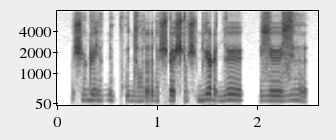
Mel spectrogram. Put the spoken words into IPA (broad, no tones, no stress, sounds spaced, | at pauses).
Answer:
ʃ ɔ̤ ɖ ø ɾ ə̤ ɠ ɛ̤ kʷʼ ə d ɔ̤ r ɔ̤ ʃ ɽ œ ʃ ɽ ɔ̤ ʃ bʲ ɔ ɽ ə ɡ ø | z ø z ə̤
